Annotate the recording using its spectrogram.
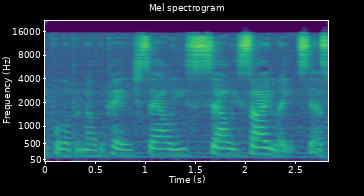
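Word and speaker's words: salicylates: a t e s Sally silat and that's how you pronounce it I thought it was Sally cets cuz I thought it had another c in there but it doesn't it's Sally silat and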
